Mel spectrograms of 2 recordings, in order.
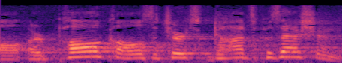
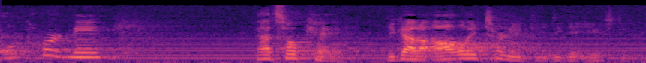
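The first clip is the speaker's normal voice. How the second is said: flat deadpan, much lower and quieter; 4 semitones lower, 6 dB quieter than usual. Recounting a reply to someone's remark about a neighbor, retelling a deadpan reply. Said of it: "deadpan as I could".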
